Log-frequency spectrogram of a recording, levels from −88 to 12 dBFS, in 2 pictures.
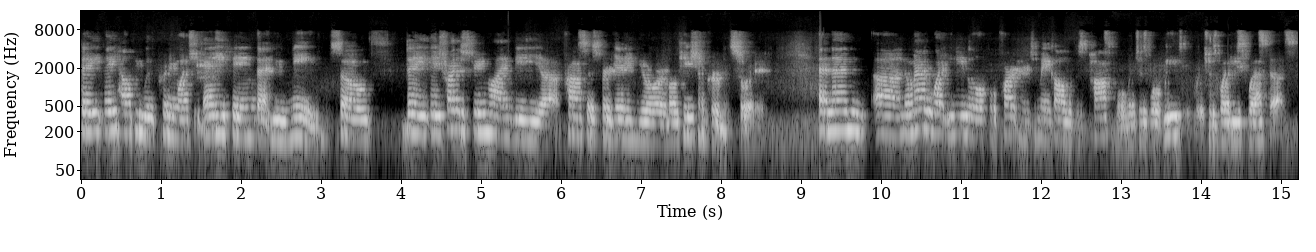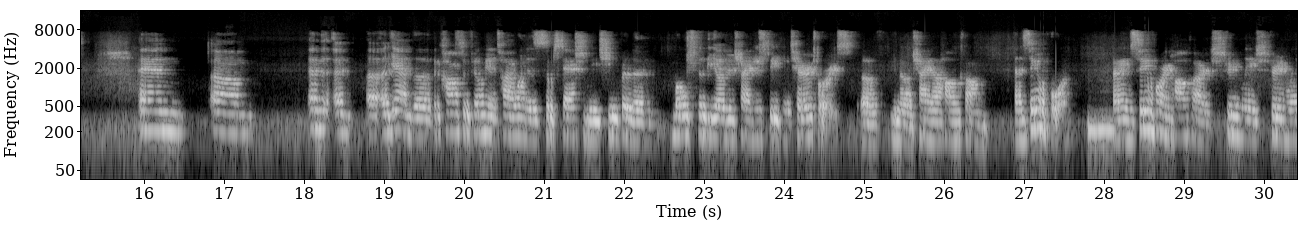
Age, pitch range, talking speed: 50-69, 155-195 Hz, 185 wpm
